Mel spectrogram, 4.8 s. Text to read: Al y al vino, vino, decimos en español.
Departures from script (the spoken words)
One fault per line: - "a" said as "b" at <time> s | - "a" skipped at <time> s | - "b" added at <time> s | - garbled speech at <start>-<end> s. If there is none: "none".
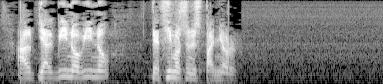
none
